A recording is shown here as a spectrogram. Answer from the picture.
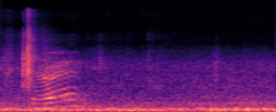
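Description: Steady low rumble of an indoor shooting range's ventilation, with a brief spoken word at the very start.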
